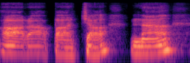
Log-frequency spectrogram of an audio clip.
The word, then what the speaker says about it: Arapachana: Arapachana. A is guttural. Ra is retroflex. Pa is bilabial. Cha is palatal. Na is dental and nasal.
